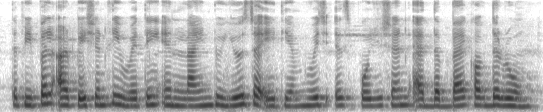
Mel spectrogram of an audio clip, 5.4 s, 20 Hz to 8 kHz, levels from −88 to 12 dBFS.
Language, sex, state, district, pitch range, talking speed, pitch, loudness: English, female, Assam, Kamrup Metropolitan, 190-210 Hz, 220 wpm, 205 Hz, -17 LUFS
